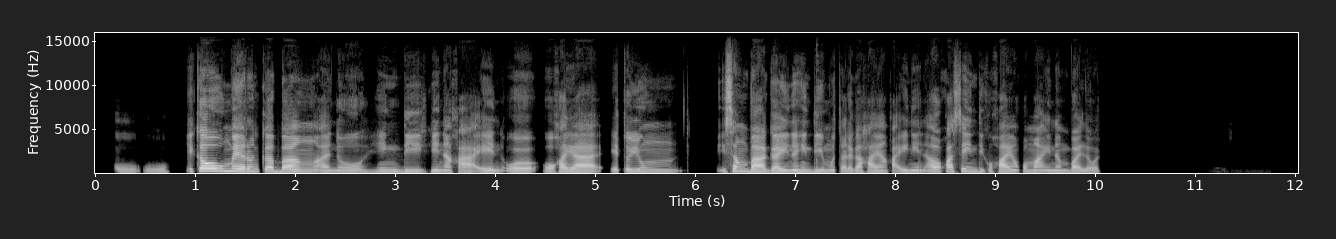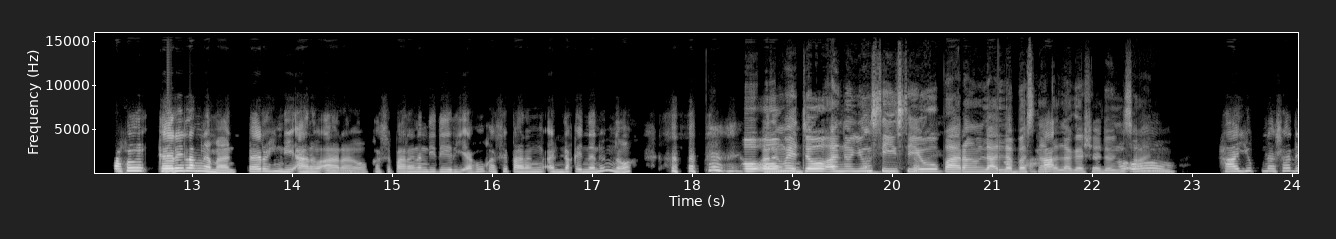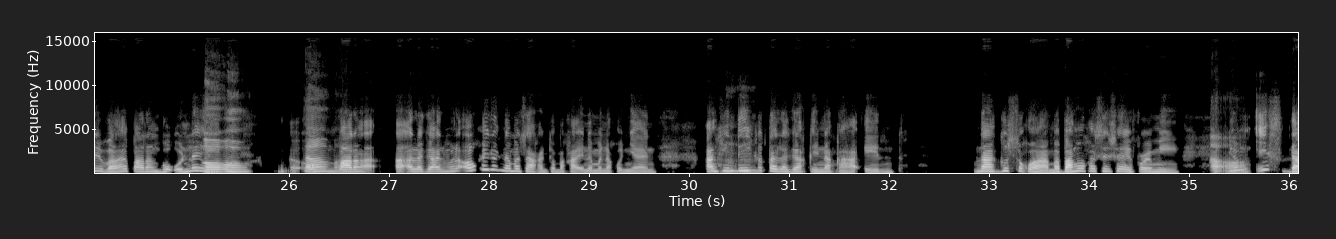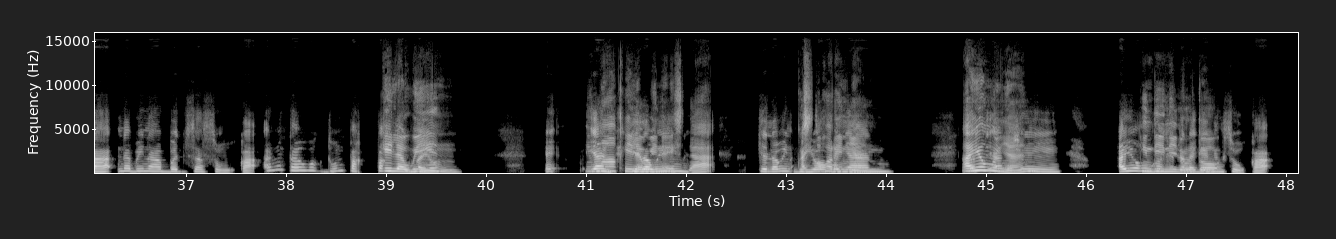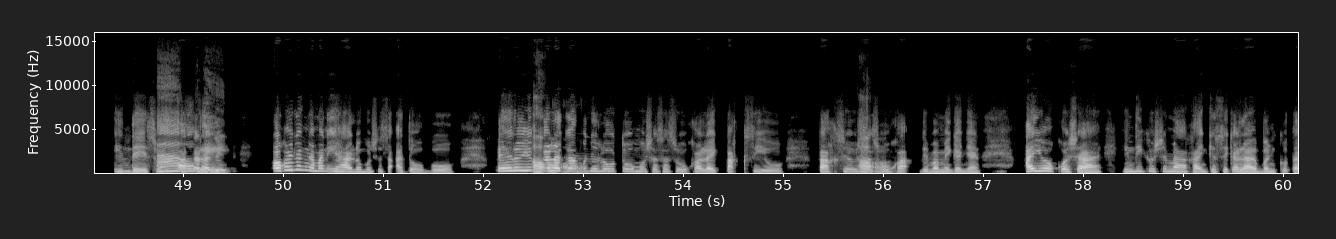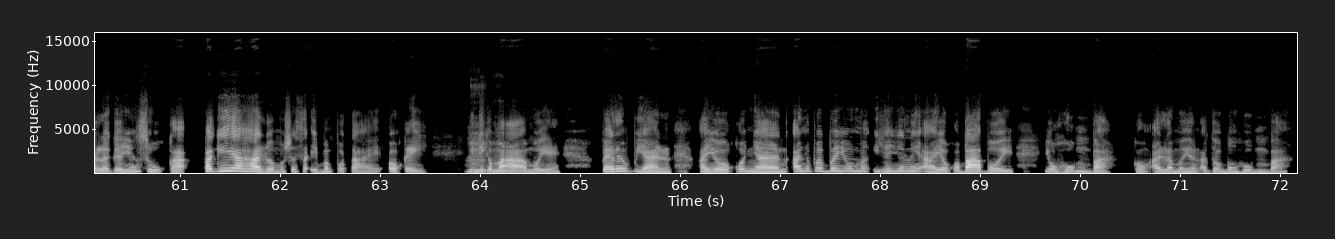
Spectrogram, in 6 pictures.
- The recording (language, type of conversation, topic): Filipino, unstructured, Ano ang mga paborito mong pagkain, at bakit mo sila gusto?
- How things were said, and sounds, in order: other background noise; tapping; unintelligible speech; laugh; chuckle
